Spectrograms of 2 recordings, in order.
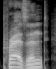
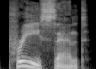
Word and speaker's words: present: For example, the word present changes meaning based on stress placement. Present, a gift versus present, to offer.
